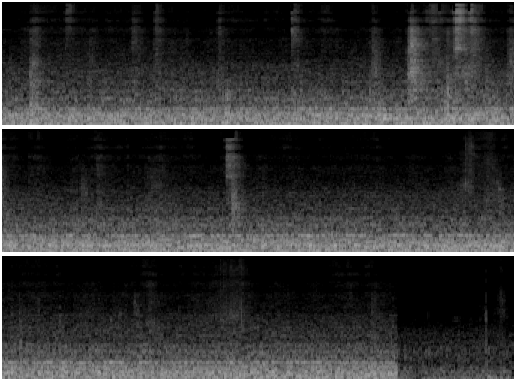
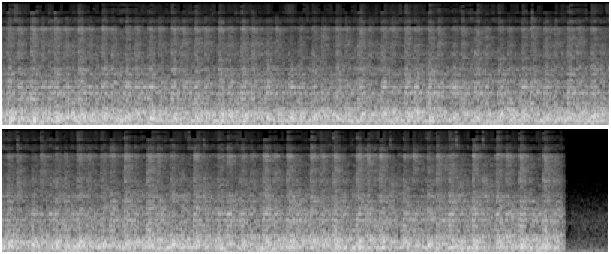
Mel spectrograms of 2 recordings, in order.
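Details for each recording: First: Dryer after repair, lint filter reinstalled: even, quiet hum with light tumbling ticks, no rumble or scraping; the dryer now runs smoothly and quietly. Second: Clothes dryer: constant loud, rough rattling and rumbling while the drum turns, cutting off sharply at shutdown; loud noise from a worn part in the drum drive, to be traced after removing the lid.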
